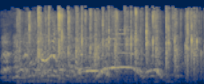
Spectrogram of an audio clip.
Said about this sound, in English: I don't know why that merits applause.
